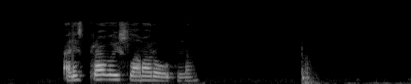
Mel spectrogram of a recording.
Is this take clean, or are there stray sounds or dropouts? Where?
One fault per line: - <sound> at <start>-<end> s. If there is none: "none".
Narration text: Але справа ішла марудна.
- thud at 3.0-3.4 s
